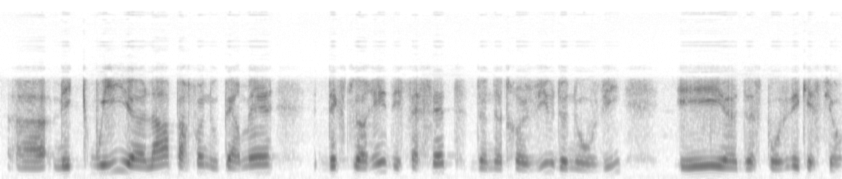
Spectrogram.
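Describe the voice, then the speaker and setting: The speaker is a man with a fairly high pitch and ordinary pitch variation. His pace is very slow, with long, frequent pauses. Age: 50s. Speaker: author and journalist. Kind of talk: interview.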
